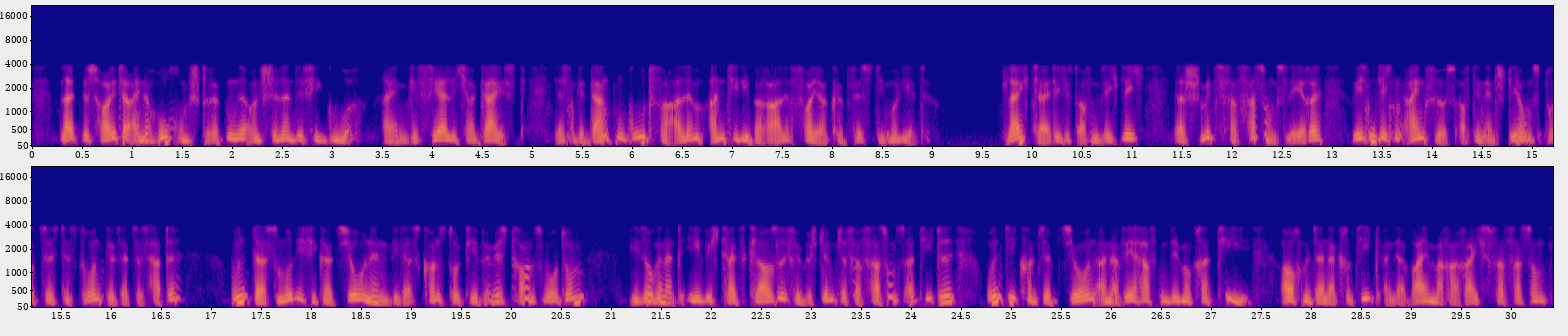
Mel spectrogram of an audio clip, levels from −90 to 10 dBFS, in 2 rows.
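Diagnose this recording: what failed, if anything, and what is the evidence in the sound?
The failure is at the codec stage: the whole speech recording has passed through the Codec 2 vocoder, and the damage is heavy. From start to finish the voice sounds robotic and buzzy, and nothing is present above 3.8 kHz, which fits Codec 2's top 3.2 kbit/s mode. Only pitch, voicing, energy and a coarse spectral envelope survive, and the decoder rebuilds the voice from sine waves. On a spectrogram this shows as unnaturally regular harmonic stripes under a hard ceiling at 3.8 kHz, while the waveform no longer follows the original's shape.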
